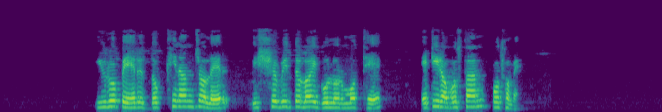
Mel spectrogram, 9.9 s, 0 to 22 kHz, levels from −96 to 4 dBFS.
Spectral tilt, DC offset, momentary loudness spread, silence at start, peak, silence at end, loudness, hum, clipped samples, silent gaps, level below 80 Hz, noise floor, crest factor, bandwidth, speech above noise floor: -7.5 dB/octave; under 0.1%; 10 LU; 1.45 s; -2 dBFS; 2.15 s; -16 LUFS; none; under 0.1%; none; -64 dBFS; -89 dBFS; 16 dB; 7.4 kHz; 73 dB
